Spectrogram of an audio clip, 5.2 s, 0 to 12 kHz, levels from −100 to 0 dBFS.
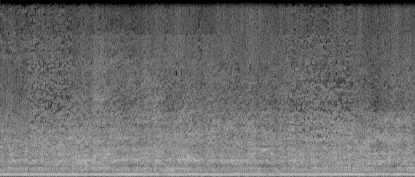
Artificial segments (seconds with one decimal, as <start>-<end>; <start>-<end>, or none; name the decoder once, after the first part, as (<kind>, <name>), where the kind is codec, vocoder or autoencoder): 0.9-3.5 (codec, SNAC); 4.4-5.2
